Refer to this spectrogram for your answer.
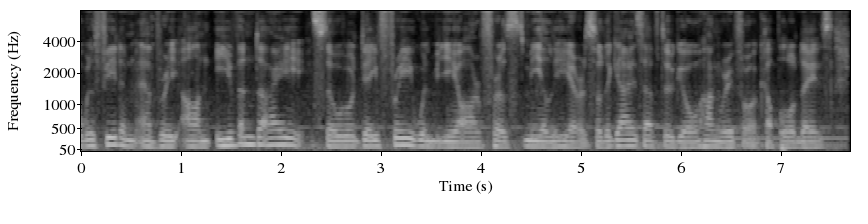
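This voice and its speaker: Noticeable background noise under a man's medium-pitched voice with ordinary pitch variation. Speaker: gaming video creator. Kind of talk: gameplay commentary. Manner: halting.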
